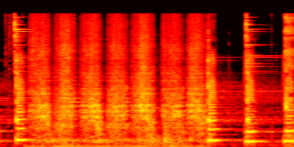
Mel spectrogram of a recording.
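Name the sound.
hand saw cutting wood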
